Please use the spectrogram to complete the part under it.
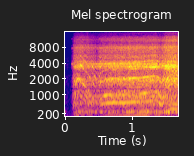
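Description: A Black & Decker EGBL108 cordless drill set to clutch 7 unscrews a screw, its motor whining loudly and steadily for over a second up close.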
